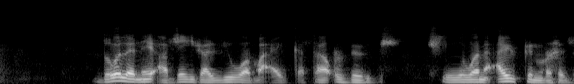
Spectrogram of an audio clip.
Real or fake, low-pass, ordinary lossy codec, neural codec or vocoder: fake; 7.2 kHz; none; codec, 16 kHz, 0.8 kbps, ZipCodec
